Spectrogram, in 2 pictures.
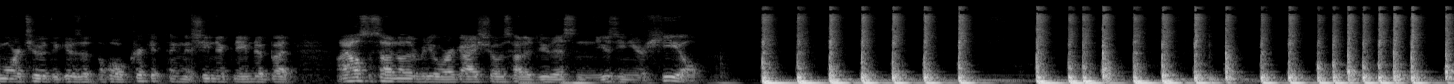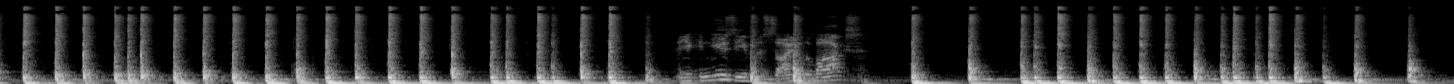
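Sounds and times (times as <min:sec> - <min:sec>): cajon played by hand: 0:07.7 - 0:22.8, 0:23.7 - 0:29.0.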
